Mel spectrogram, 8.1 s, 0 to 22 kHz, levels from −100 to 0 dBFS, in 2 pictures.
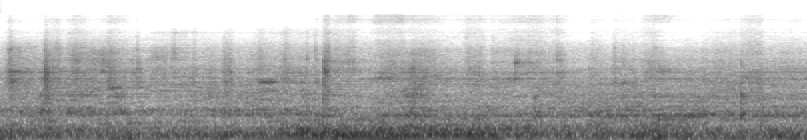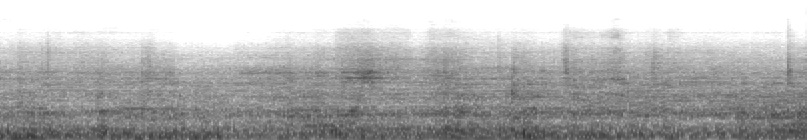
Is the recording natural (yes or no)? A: no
